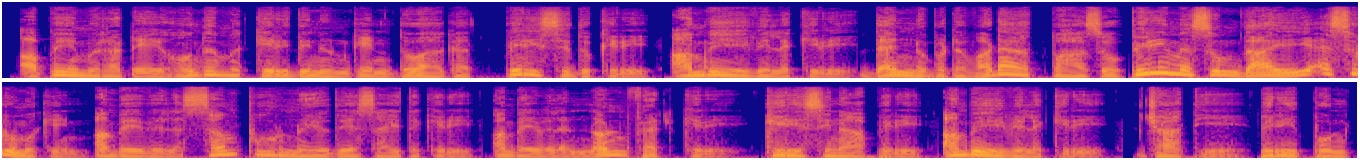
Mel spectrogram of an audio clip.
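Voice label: Sinhala male voice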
